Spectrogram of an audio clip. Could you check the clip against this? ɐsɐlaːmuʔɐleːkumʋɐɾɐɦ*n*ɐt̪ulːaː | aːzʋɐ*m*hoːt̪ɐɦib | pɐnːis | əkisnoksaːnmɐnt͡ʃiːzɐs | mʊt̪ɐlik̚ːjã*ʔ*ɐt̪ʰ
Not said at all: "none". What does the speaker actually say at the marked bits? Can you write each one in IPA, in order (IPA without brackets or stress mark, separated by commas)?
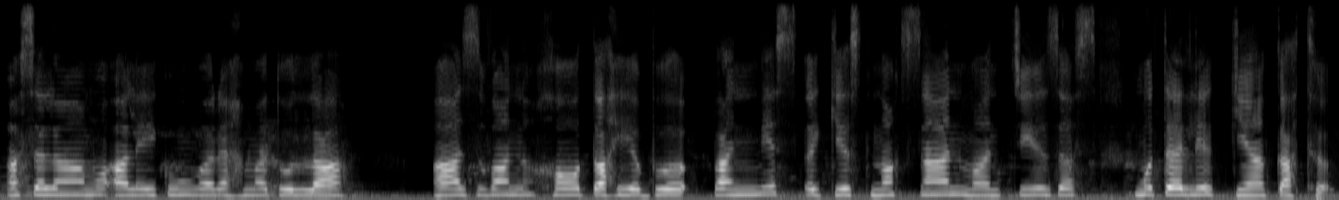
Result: m, n, k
